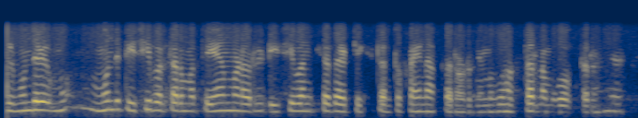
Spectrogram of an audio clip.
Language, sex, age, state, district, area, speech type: Kannada, male, 45-60, Karnataka, Belgaum, rural, conversation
